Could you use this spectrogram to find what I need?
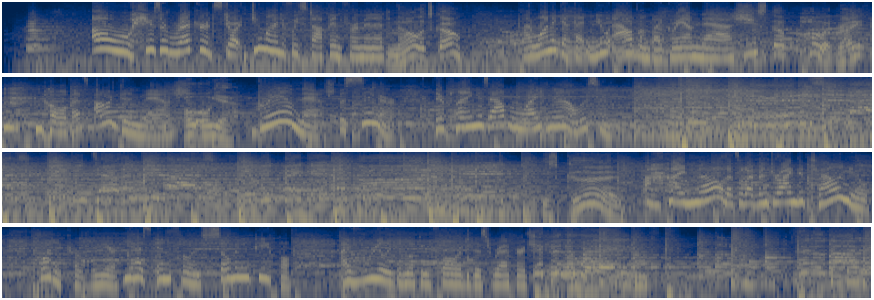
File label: Radio Commercials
